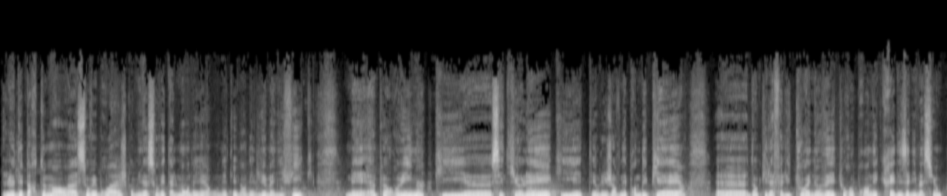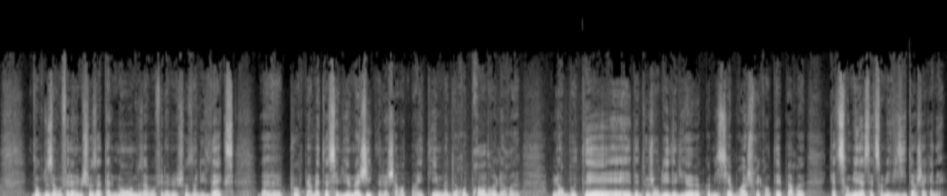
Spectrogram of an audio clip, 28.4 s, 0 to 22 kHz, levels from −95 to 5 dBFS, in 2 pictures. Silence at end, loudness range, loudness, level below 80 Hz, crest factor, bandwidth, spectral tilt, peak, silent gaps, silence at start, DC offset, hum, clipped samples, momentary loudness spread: 0.1 s; 4 LU; -16 LUFS; -26 dBFS; 16 dB; 15 kHz; -6 dB/octave; 0 dBFS; none; 0.05 s; under 0.1%; none; under 0.1%; 9 LU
